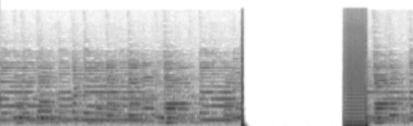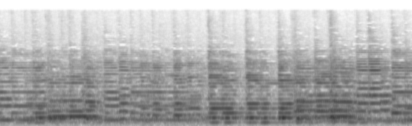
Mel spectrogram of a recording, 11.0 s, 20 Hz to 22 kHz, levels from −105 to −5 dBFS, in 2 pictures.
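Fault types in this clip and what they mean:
Cable pulled and plugged in: a live lead is yanked out and reinserted from 3.21 s to 4.90 s, with a pop, about 1.64 s of near silence broken by roughly 0.31 s of 60 Hz mains buzz as the plug tip makes contact, before a second pop restores the sound.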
